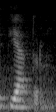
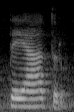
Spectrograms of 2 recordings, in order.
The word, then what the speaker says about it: teatro: estas vocales no Entonces si hay dos vocales fuertes abiertas juntas nos obligan a separar su sonido por ejemplo teatro no se dice teatro es teatro al momento que tú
